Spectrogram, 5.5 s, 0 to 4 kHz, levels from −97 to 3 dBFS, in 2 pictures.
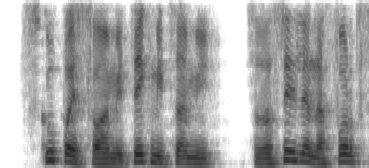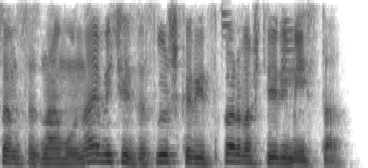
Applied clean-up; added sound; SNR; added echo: neural mask model Resemble Enhance denoiser.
